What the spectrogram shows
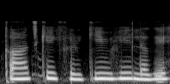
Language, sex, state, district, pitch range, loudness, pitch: Chhattisgarhi, female, Chhattisgarh, Sukma, 255-265 Hz, -10 LUFS, 260 Hz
